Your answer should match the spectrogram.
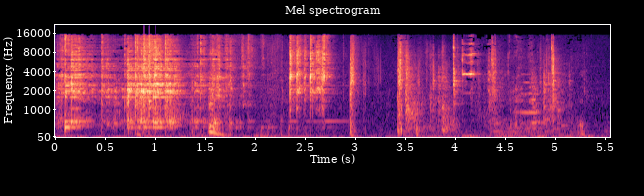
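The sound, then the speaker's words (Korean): Keys jingle and clink in a string of bright metallic bursts, followed by a few sharper mechanical clicks of a lock being worked open on the door of a long-empty house where a distant relative once lived. No one speaks. “열쇠가 여기 어디 있다고 했는데.”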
